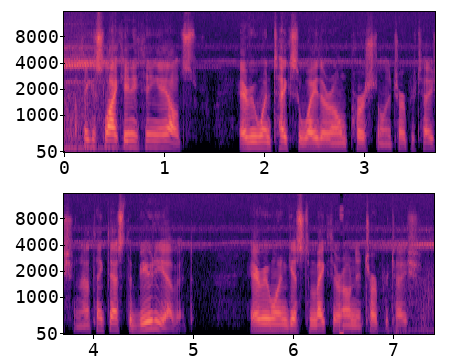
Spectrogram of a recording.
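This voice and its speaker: A man talks very fast in an Appalachian accent, his fairly high pitch holding fairly even intonation. The sound is dry and close, with no echo. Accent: Southern Appalachian US. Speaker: landowner. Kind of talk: interview.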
